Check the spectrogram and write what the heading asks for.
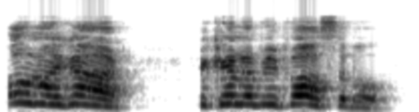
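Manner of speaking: high, loud hammed-up disbelief; shocked king. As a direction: cry out like an aghast king. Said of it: "The king was like this".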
